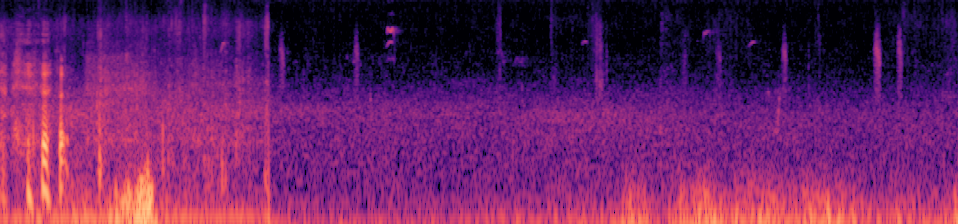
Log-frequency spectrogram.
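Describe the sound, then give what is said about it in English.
A stonechat on a heath gives sharp, clicking chak calls like two pebbles tapped together, repeated at irregular intervals. The calls are fairly faint over low outdoor wind rumble and some handling noise. “Folks, just over here is a stone chat.”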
